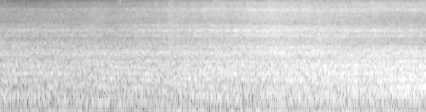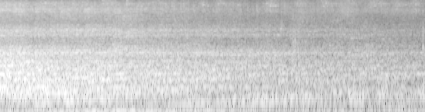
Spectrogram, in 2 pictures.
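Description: Recorded sound effect of a train passing by, a deep rumbling, rolling noise that swells to its loudest about four seconds in and then fades.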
